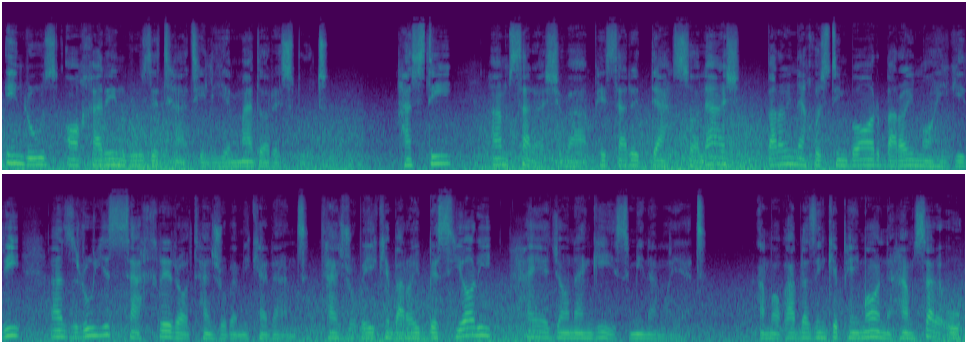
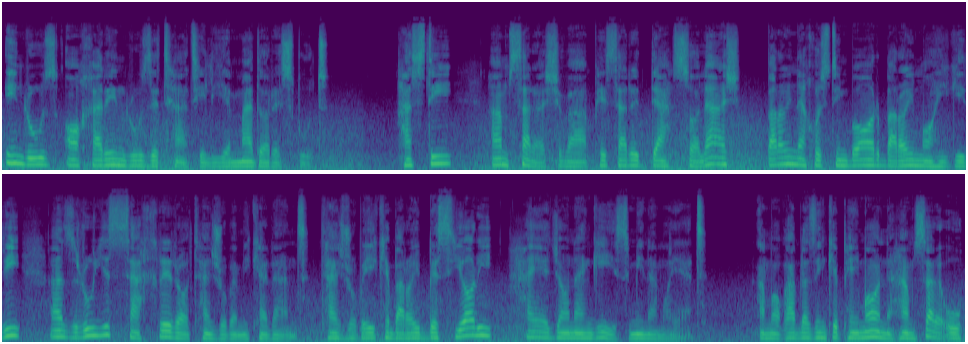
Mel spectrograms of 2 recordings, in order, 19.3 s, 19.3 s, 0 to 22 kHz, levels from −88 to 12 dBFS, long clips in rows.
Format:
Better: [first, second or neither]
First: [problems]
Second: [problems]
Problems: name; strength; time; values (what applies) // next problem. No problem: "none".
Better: second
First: wind noise on the microphone; heavy; 9 dB below the speech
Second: wind noise on the microphone; occasional gusts; 20 dB below the speech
